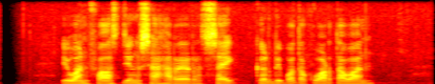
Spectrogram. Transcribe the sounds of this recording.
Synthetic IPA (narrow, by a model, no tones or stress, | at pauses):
ʔiwanfalsd͡ʒɨŋsaɦaɾɛrsɛikːɨrdipɔt̪ɔkuwart̪awan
